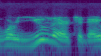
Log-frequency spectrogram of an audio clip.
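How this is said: The stress is on "you".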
